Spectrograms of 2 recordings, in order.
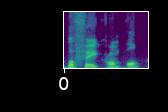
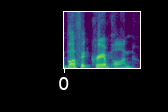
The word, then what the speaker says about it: Buffet Crampon: today with Kurt Winslet from buffet crumpled and that's the way that I've always heard it pronounced so because it's better than Buffett crampon yeah but also Doug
